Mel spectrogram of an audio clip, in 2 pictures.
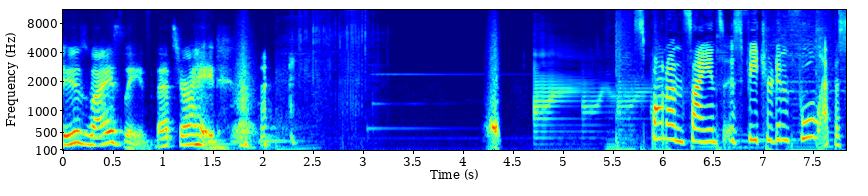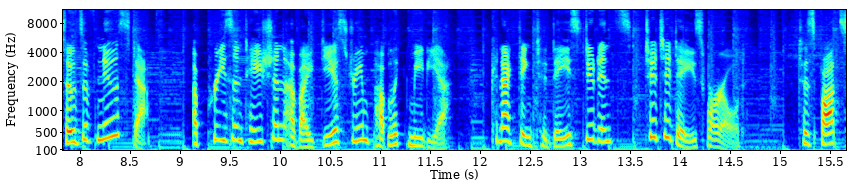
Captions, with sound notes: - Choose wisely, that's right. (logo crackles) (upbeat music)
